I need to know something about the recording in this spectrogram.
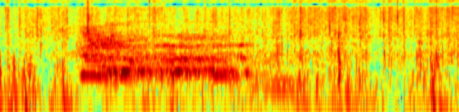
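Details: Angus cattle on a farm in Palmeira dos Índios, Alagoas, Brazil, giving a drawn-out, wavering moo over steady background noise.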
